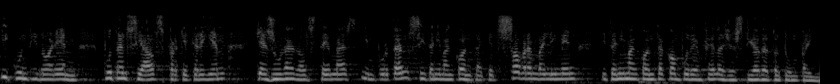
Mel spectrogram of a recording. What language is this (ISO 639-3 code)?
cat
